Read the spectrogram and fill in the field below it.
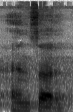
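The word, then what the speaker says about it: answer: Next question, which is a silent letter in the word आंसर, आंसर शब्द में कौन सा मूक अक्षर है, तो इसका ऑप्शन सही हो जाएगा आपका ये डब्ल्यू, आंसर, आंसर ये आपका साइलेंट है डब्ल्यू, जैसे बढ़ने पे आ रहा है आंसर, ये आपका डब्ल्यू साइलेंट है, उसी को मूक शब्द बोला जाता है।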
